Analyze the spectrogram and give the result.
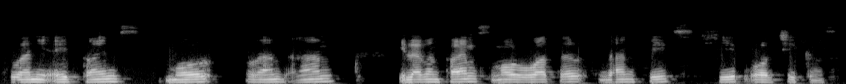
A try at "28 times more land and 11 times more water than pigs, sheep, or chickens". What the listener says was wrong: Pronunciation was very correct.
